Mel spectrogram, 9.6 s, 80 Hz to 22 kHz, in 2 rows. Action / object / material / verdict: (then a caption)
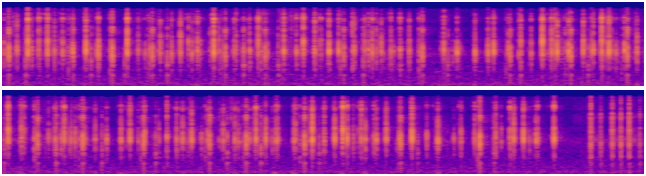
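tap / plastic mechanical keyboard / plastic / none. Two hands type rapidly with their fingertips on a Capsule 65, a compact 65% mechanical keyboard with a dark hollow case with foam, an FR4 plate, and black and multicolour plastic keycaps. A dense, continuous stream of short, sharp clacks is heard, bright and centred around 2 kHz, with each keystroke dying away almost instantly. A faint steady low hum runs underneath.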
